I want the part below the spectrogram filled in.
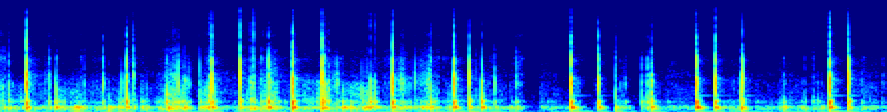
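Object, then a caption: Upside-down ribbed plastic plant pot. Long nails tap quickly and irregularly on the top edge and sides of a small, hollow, mint-green ribbed plant pot, probably plastic, placed upside down. Each tap is a sharp, dry click with a bright edge that dies away almost instantly. Beneath the taps runs a faint, low, steady hum.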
